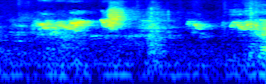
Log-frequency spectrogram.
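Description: A bird chirping in several short, separate calls, faint and high-pitched.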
